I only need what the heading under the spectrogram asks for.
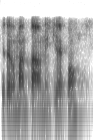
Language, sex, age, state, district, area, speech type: Assamese, male, 30-45, Assam, Jorhat, urban, conversation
